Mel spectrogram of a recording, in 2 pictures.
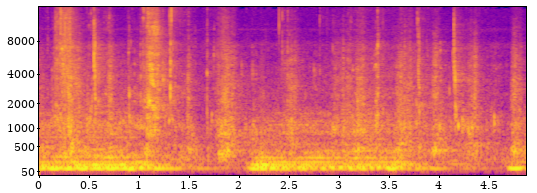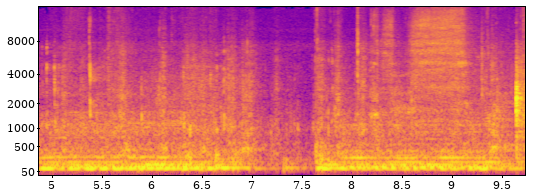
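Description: Raw cucumber being bitten and chewed: repeated short crisp crunches.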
